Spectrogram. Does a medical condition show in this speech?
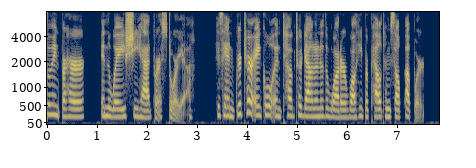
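No.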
